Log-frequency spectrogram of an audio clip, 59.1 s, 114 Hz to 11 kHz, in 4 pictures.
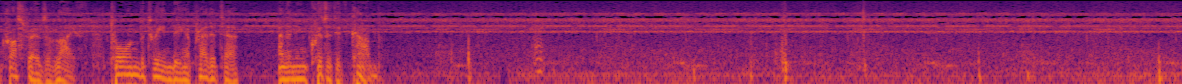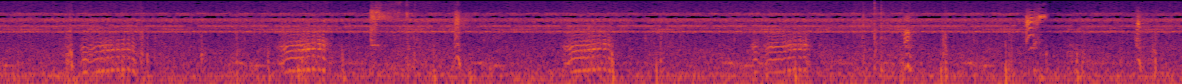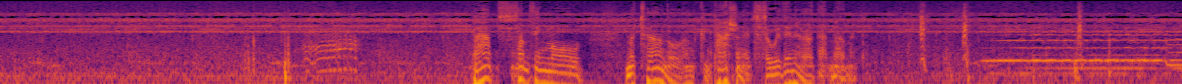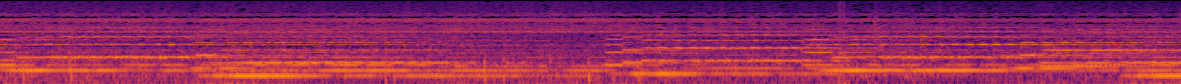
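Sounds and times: night insects chorus: 0.0 - 59.0
wild animal pitched cries: 15.8 - 16.6, 18.2 - 21.1, 21.8 - 22.5, 24.0 - 25.0, 26.0 - 26.3, 27.6 - 28.0, 28.9 - 29.2, 33.3 - 34.1.

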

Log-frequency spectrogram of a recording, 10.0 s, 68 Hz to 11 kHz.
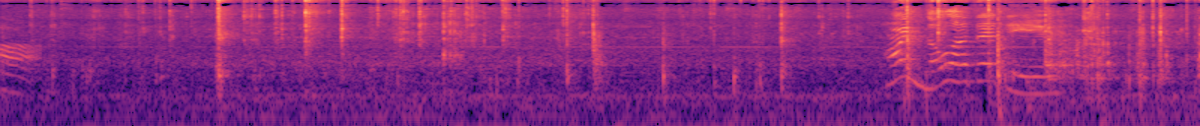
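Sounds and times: plastic toy parts clicking: 0.0 - 5.1.

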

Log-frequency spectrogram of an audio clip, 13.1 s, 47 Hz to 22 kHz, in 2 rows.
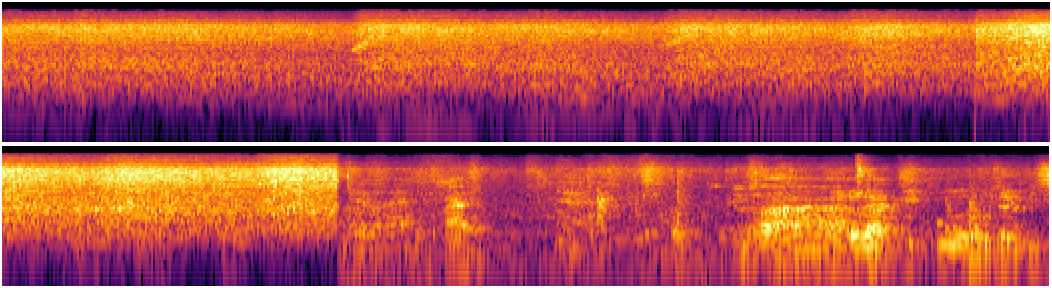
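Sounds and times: loud rushing air hiss: 0.0 - 8.7.

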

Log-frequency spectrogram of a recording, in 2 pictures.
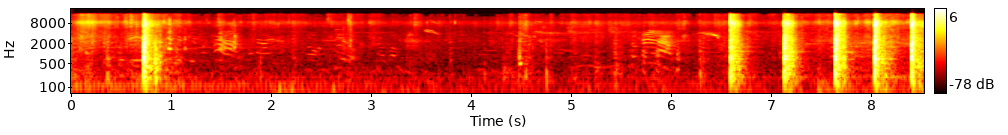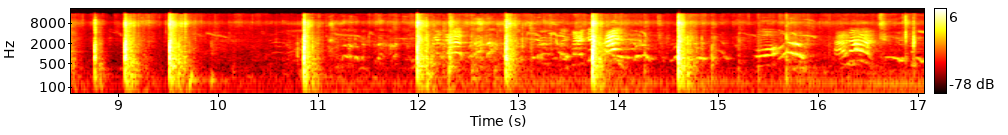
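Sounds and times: cleaver chopping on wooden block: 6.6 - 9.8, 10.8 - 11.1, 12.0 - 12.2, 14.6 - 14.8.

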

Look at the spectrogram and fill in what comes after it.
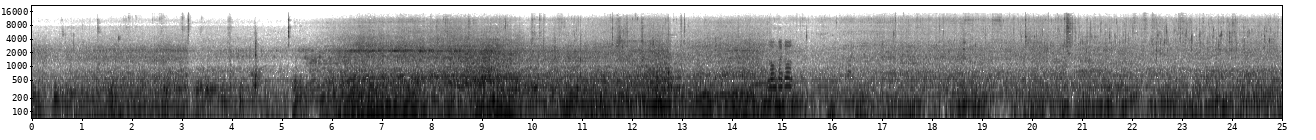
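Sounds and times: engine rumbling: 0.0 - 25.0
oil sizzling in a wok: 15.4 - 25.0.

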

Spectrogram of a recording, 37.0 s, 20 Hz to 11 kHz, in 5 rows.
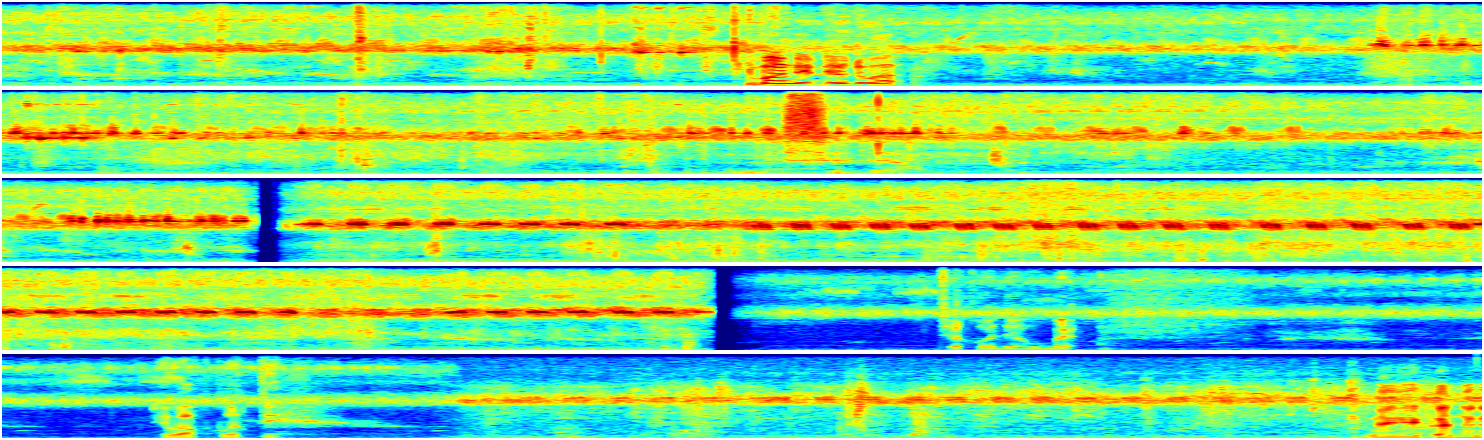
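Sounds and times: insects chirping: 0.0 - 37.0
faint rustling: 17.6 - 24.7.

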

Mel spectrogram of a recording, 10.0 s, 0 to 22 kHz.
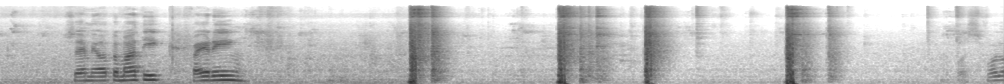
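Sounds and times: airsoft pistol shots: 4.1 - 4.6, 5.6 - 6.8, 7.8 - 8.5.

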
